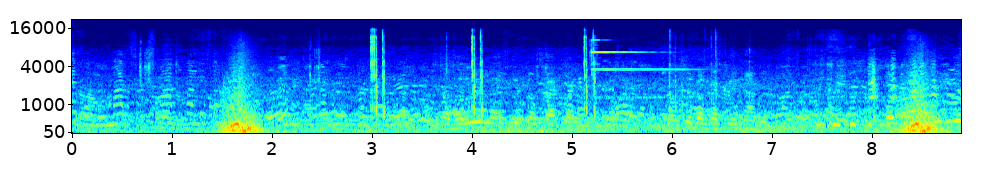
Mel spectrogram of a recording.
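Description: A crowd of people chatters around the listener.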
